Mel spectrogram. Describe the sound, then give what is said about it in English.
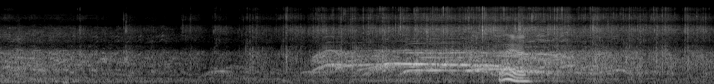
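Steady rain patters down with a dense, crackling hiss that fills the whole stretch, swelling slightly midway, while a man briefly exclaims over it. “It's raining, by the way.”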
